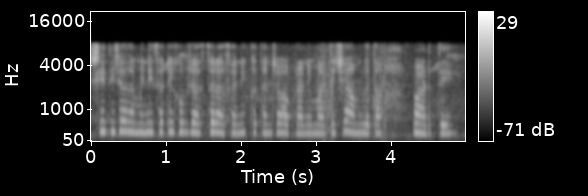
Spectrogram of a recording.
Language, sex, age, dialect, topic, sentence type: Marathi, female, 18-24, Northern Konkan, agriculture, statement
